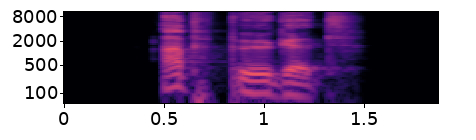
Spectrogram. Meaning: second-person plural dependent subjunctive II of abbiegen
- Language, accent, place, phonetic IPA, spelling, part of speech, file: German, Germany, Berlin, [ˈapˌbøːɡət], abböget, verb, De-abböget.ogg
